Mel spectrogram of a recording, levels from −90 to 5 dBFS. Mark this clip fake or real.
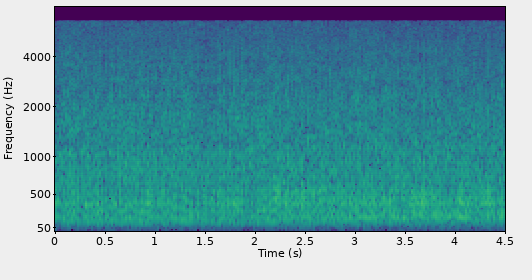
fake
